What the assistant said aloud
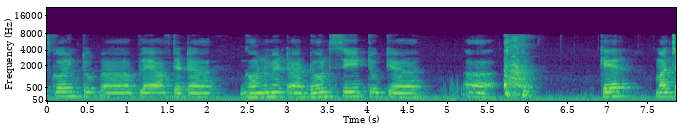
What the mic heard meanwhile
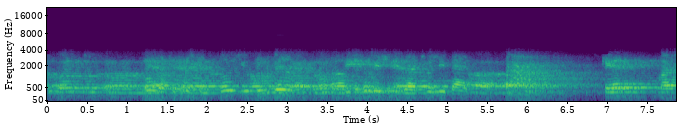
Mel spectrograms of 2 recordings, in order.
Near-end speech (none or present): present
